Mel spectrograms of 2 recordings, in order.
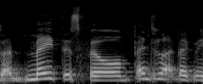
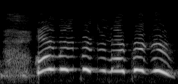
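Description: First: Said in the usual way. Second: Much higher and louder shrieked boast; overexcited blurt. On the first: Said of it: "but I did get it out". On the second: Retold or imitated. Director pitching herself to Bruce, shrieked. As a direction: squeal your credits at your idol. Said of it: "It was really not cool at all".

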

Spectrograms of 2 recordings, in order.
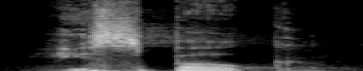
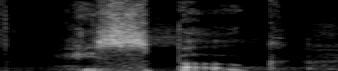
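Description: First: Firm and louder, landing hard on he; emphatic declaration. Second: Whispered, breathy and soft; a quiet awed echo; hushed repeat. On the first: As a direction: proclaim it with weight. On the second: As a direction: let it drop to a reverent whisper. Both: Shown as a demonstration.

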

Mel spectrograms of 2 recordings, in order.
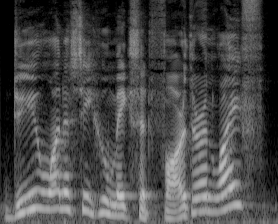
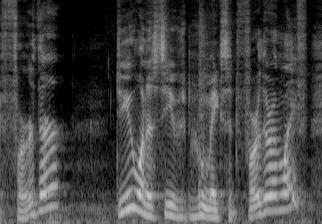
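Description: First: "farther" with a clear ar vowel, FAR-ther; saying farther. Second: "further" with an er vowel, FUR-ther, first word lifted high; saying further. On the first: Telling a girl who makes it farther, pronounced FAR-ther. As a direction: says "farther" as in far away. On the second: Correcting his retold reply to the model: "further" said FUR-ther. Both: Shown as a demonstration. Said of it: "Which I think I sort of said".

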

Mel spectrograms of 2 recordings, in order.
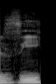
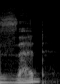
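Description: First: Z said as "zee"; American Z. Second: Zed said with a final d; Canadian Z. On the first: Host naming the letter for listeners, Z as "zee". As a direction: say Z to rhyme with "see". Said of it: "the letter Z here is Zed". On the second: Host explaining Toronto usage to listeners, Zed with a final d. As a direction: say Zed to rhyme with "bed". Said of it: "the official way of pronouncing". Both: Shown as a demonstration.

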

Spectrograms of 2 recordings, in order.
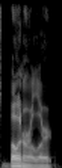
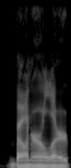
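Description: First: Emotionless robot monotone; flat machine-like alert. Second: Lower, softer robot monotone; deadpan mechanical alert, repeated. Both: Shown as a demonstration. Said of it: "Robot voice".

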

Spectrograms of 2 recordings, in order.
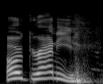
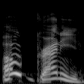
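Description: First: Put-on high girlish voice, falling tune. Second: Very high, falsetto-like granny voice; wrong character voice. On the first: Reader corrects to the girl's line, high girlish voice. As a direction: pitch it up as a young girl. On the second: Acted. Reader misvoices the girl's line, high granny-like voice. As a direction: slip into the squeaky granny voice by mistake. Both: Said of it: "no, wrong voice".

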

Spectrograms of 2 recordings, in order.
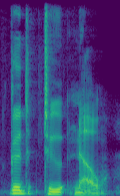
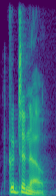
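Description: First: Slow, drawn-out deadpan; slow repeat. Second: Higher and louder, a quick dry quip; quick aside. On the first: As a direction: let each word hang, slowly. Repeats the aside slowly. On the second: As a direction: toss it off brightly. Reader's aside on Chuck. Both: Real, not acted.

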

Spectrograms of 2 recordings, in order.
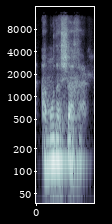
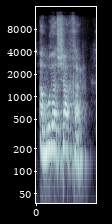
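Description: First: Said in the usual way. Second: Amuda Shahar called out higher and louder; proclaimed Hebrew phrase. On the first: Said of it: "¿Saben cómo se llama el amanecer en hebreo?". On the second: Shown as a demonstration. Preacher proclaims the Hebrew word for dawn, high and loud. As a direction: announce Amuda Shahar like a revelation. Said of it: "cuando más negro está es cuando amanece".

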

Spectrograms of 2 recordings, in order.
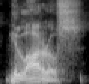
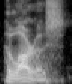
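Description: First: Spanish-accented hilaros with a tapped r. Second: Said in the usual way. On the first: Real, not acted. Preacher reading a Greek word to the congregation, in a Spanish accent. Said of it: "I said that with a Spanish accent". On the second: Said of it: "that's not how the Greeks say it".

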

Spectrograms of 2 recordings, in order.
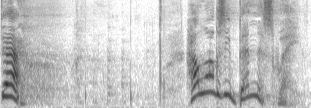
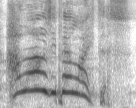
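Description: First: Soft, relaxed, high question; cool and calm. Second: Soft, easy, high question; cool and calm. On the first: Jesus calmly asks the boy's father, soft and relaxed. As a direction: ask gently, cool as a cucumber. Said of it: "he would have just been like". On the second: Jesus calmly asks the frantic father, softly. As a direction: ask it gently, unbothered. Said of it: "cool as a cucumber". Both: Retold or imitated.

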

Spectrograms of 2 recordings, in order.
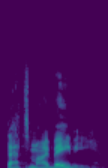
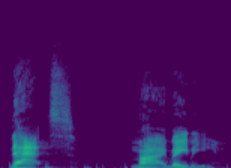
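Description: First: Said in the usual way. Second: Louder, proud and tender emphasis on a father's claim. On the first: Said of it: "that that's my kid". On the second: Acted. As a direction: say it like a father bursting with pride. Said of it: "he can proudly say".

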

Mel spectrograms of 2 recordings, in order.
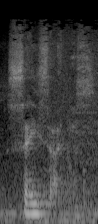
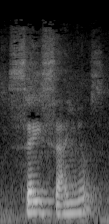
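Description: First: Near-whispered revelation; soft, breath-only whisper for weight; hushed awe. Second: Said in the usual way. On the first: Real, not acted. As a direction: let it out under the breath. Answering own question, hushed in awe.

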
